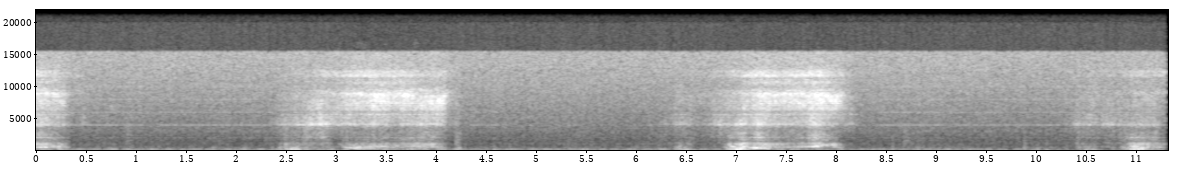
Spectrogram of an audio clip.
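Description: Loud rattling snores recur about every four seconds on inspiration, roughly 15 a minute, with a steady hum in the room.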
